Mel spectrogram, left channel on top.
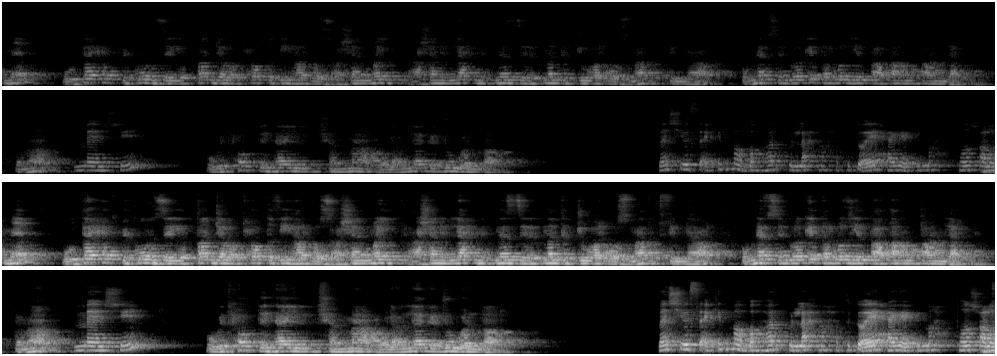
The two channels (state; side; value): quieter; left; 16.1 dB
